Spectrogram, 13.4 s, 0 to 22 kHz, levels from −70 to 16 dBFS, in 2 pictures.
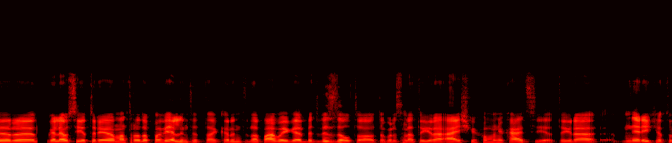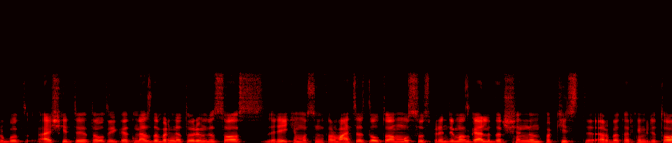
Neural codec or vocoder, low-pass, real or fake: codec, 44.1 kHz, 7.8 kbps, Pupu-Codec; 10.8 kHz; fake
